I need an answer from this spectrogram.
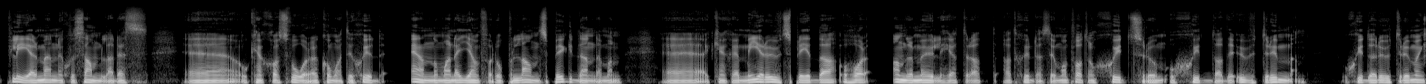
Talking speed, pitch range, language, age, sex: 180 wpm, 90-115 Hz, Swedish, 30-49, male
